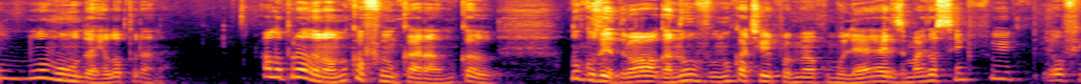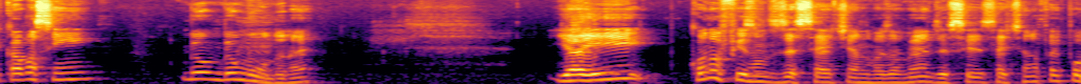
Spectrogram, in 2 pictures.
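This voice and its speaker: A middle-aged man talks quickly and a little high, telling his story to a podcast host. He acts out each exchange and switches into the other people's lines as he goes. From Brazil. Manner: animated, acts out dialogue in his stories. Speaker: podcast guest. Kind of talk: casual storytelling.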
